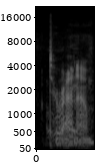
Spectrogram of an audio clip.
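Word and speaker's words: Pterano: Um, because it has a P in front of it, but the P is silent. Okay. Toronto podactyl.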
